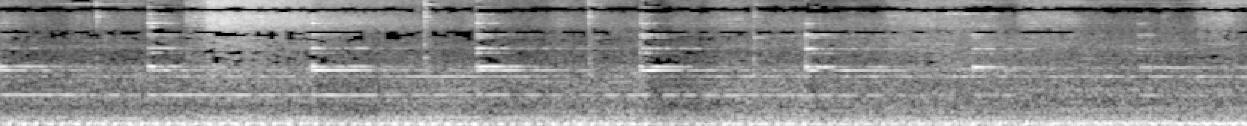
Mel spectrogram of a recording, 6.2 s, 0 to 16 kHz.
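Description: Amtrak GE Genesis P42DC diesel locomotive pulling out past at close range. Its V16 diesel engine makes a loud, rapidly pulsing low throb as it goes by, and the Amfleet coaches follow behind it.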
